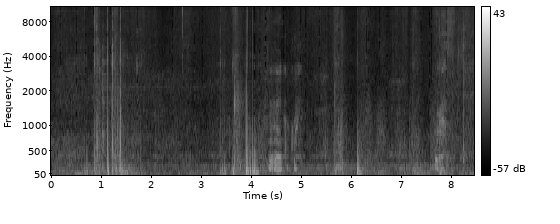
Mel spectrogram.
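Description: Joints crack sharply as a back is pressed.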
